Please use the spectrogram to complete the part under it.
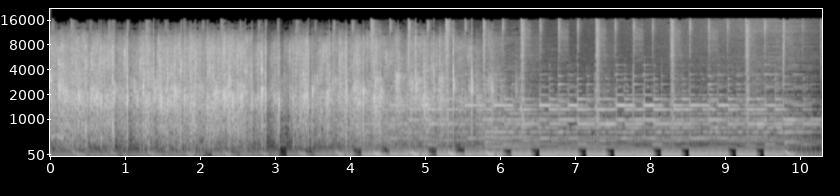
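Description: Sustained audience applause thanking a panel at a live event at the Swift Institute room at Cybos in Sydney, dense and loud at first, thinning in the second half as a steady rhythmic tonal backing comes through.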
